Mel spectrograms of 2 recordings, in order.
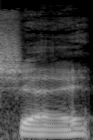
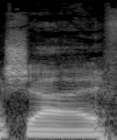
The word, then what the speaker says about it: Shai: So yeah, because now with Shea, by the way, I just learned that his name is pronounced Shay, and I have been saying Shy for God knows how long, so my apologies.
